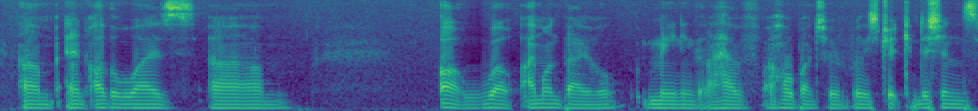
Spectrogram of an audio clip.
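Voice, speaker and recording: A very deep, low man's voice with an Australian accent, monotone and flat, over noticeable background noise. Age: 20s. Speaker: climate activist. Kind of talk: interview.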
